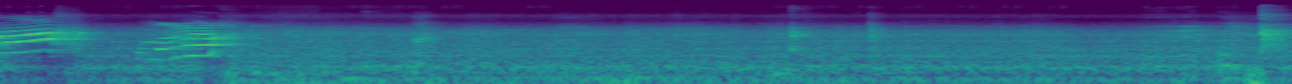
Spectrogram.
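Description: A young child's voice: two short cries that rise in pitch in the first second, then a steady background hiss with a few faint clicks.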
